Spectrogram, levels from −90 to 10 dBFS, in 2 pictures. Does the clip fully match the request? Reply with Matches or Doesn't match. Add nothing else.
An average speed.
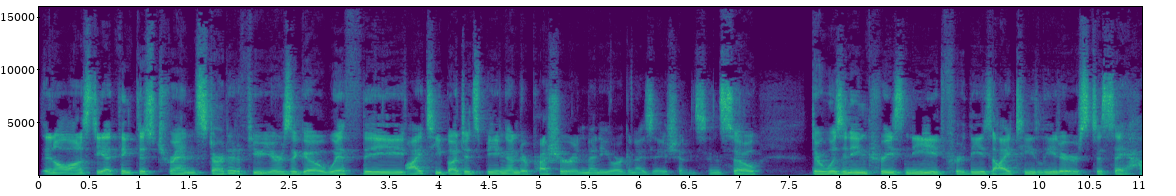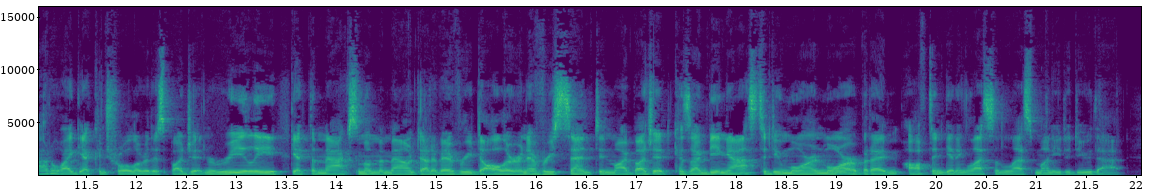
Doesn't match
